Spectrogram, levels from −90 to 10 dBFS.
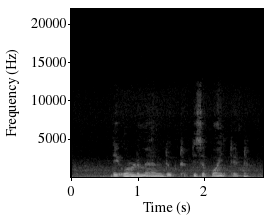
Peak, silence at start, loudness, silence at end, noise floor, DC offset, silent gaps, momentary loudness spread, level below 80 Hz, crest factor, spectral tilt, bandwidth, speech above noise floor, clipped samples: -16 dBFS; 0.5 s; -33 LUFS; 0.2 s; -56 dBFS; under 0.1%; none; 13 LU; -54 dBFS; 18 dB; -9.5 dB/octave; 10.5 kHz; 24 dB; under 0.1%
